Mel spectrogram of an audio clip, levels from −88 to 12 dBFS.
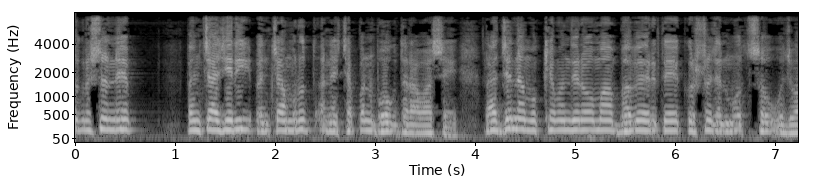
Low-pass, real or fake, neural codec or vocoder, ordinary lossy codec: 7.2 kHz; fake; vocoder, 24 kHz, 100 mel bands, Vocos; none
